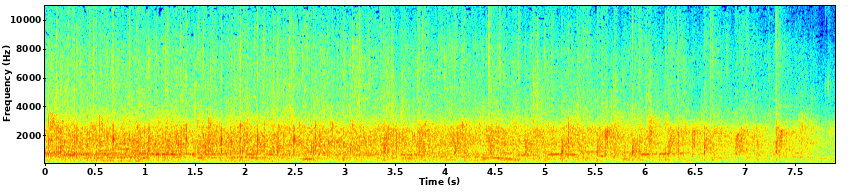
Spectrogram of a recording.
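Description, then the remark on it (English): A crowd claps steadily for several seconds, a dense wash of many hands at moderate loudness with no voices rising above it, fading slightly toward the end. “Is there anybody that could clap their hands and say, hey, it's time for Thanksgiving?”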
